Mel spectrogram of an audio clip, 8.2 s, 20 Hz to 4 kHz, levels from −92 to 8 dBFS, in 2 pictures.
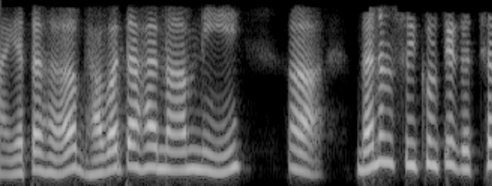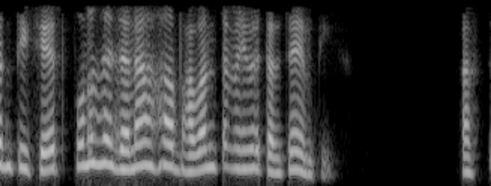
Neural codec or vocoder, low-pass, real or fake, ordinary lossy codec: codec, 16 kHz, about 1 kbps, DyCAST, with the encoder's durations; 3.6 kHz; fake; MP3, 32 kbps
